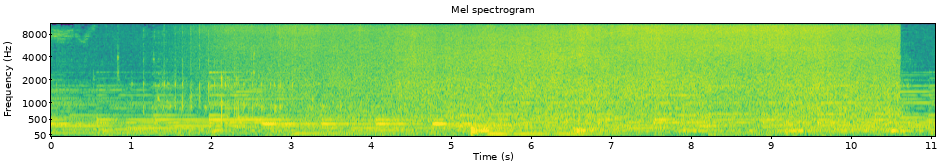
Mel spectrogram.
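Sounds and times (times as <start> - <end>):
background music with held tones: 0.0 - 11.0
ocean surf: 1.5 - 10.9.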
